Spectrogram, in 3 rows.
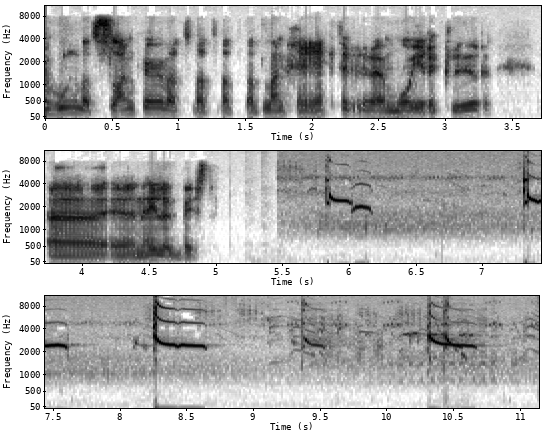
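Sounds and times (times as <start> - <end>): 
speech: 0.0 - 5.1
hiss: 0.0 - 11.1
common redshank whistled calls: 5.5 - 11.1.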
